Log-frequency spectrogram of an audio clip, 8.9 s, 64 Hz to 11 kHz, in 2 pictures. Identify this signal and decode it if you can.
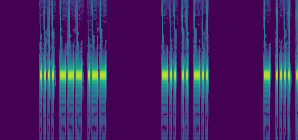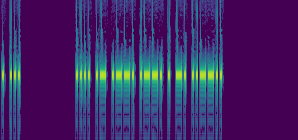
Morse code, heard as a keyed tone, about 40 wpm, 700 Hz. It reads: HOW DID THIS HAPPEN?
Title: 4x Word-Spacing - Sentences from Top 400 Words - 40wpm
